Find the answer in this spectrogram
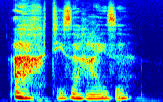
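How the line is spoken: Sighing. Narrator (German): seufzte sie

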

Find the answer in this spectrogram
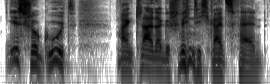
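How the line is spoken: Grandmother laughing reply. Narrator (German): antwortete Oma Mathilde und lachte

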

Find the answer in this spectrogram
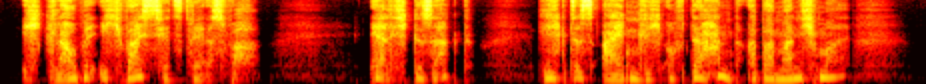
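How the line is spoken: Excited whisper. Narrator (German): die Verkäuferin flüstert aufgeregt

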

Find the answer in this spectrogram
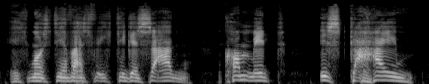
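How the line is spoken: Croaking. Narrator (German): krächzte Nivelle ihr zu

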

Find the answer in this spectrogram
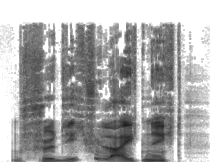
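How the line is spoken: Hat growling. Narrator (German): knurrt der Hut

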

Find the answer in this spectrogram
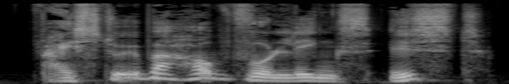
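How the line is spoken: Plain. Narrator (German): fragt Suse

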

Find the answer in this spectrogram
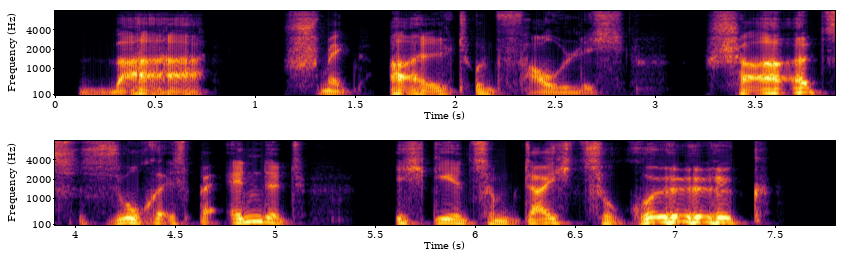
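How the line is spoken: Grumbling. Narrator (German): brummte

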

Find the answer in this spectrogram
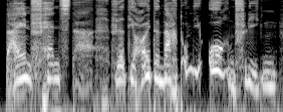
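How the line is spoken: Whispered. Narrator (German): flüsterte Krummel ihm zu

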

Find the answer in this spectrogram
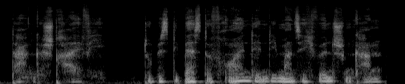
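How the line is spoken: Whisper. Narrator (German): flüsterte

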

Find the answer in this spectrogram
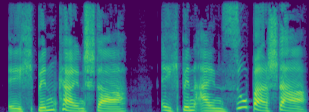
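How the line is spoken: Boastful call. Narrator (German): rief Jockel, der immer und überall der Beste sein wollte

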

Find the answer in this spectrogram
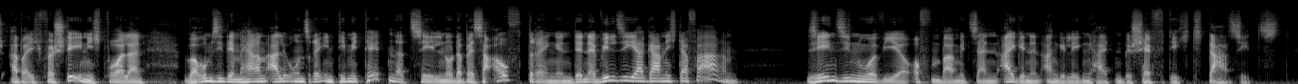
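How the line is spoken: Mocking. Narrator (German): sagte der Herr spöttisch

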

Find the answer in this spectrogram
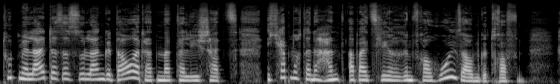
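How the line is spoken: Calling from afar. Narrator (German): rief sie schon von Weitem

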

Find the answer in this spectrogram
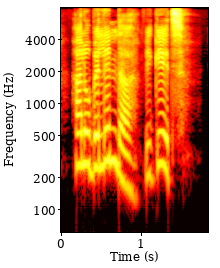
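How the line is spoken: Called out. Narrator (German): rief ich

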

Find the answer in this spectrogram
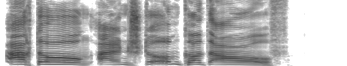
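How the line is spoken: Calling out. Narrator (German): Leo rief

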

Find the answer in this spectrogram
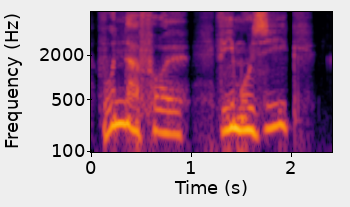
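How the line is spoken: Happy male sigh. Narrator (German): seufzte er glücklich

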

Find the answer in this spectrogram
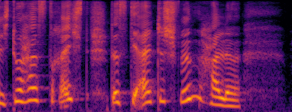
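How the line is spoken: Calling out. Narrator (German): rief ich

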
